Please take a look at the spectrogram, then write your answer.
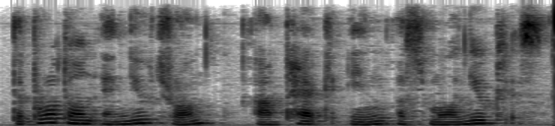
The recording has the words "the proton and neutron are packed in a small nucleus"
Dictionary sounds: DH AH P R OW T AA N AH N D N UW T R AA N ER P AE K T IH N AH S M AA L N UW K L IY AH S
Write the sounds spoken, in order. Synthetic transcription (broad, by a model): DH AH B R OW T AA N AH N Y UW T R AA N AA P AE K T IH N AH S M AA L N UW K L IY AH S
